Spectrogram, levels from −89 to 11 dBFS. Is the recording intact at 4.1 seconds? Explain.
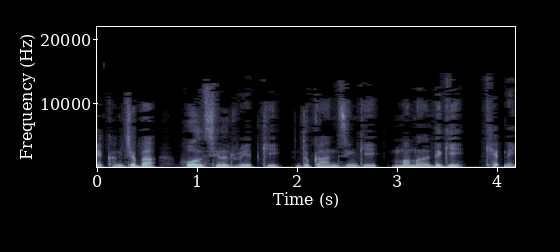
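No. At 4.1 seconds, as throughout the speech, the sound is plainly damaged. It rings and smears, with a hiss that swells and fades with the signal. Nothing is present above 16.5 kHz. The likely cause is WMA compression at a low bitrate, about 48 kbps.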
